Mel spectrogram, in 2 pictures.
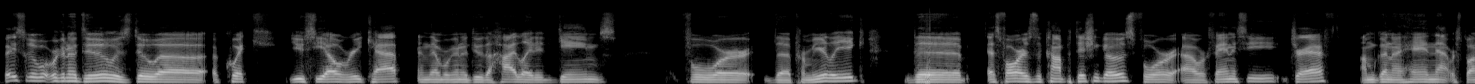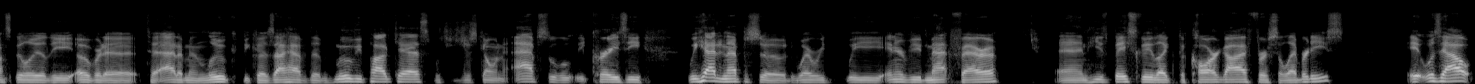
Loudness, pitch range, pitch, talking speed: -24 LUFS, 105-125 Hz, 115 Hz, 170 wpm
